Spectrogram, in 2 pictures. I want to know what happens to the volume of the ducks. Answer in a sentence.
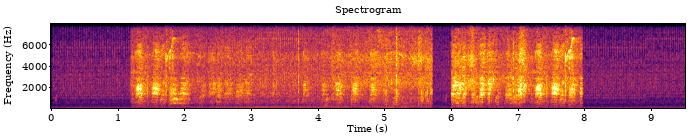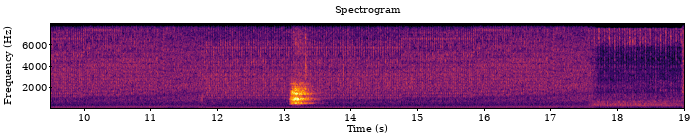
The volume of the ducks goes down, then up.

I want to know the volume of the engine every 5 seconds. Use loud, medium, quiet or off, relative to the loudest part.
loud, medium, medium, medium.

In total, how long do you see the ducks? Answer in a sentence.
The ducks can be heard for 7 seconds in total.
